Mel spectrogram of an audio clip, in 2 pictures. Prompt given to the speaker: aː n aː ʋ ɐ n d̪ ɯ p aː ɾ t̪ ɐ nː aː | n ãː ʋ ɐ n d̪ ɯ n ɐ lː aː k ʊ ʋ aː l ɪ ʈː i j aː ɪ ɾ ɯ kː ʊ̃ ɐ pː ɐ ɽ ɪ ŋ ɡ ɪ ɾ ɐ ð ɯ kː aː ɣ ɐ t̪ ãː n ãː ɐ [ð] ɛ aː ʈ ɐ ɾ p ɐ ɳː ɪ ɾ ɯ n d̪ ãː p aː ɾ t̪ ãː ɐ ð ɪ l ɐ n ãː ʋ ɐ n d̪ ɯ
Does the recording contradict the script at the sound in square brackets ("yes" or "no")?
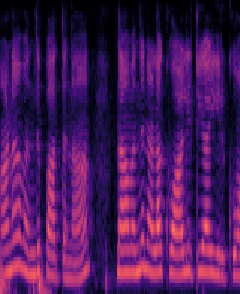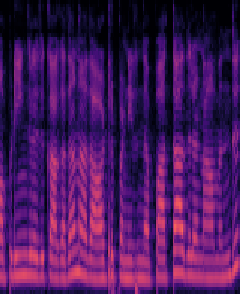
no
